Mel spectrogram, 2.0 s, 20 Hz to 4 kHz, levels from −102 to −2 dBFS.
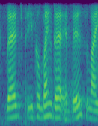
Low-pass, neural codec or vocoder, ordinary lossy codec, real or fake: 3.6 kHz; codec, 24 kHz, 0.9 kbps, WavTokenizer, medium speech release version 2; none; fake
